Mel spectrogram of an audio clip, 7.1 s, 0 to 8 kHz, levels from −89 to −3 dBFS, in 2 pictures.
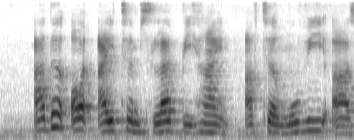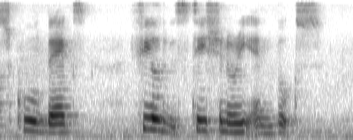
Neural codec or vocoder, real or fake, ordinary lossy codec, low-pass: none; real; none; 7.2 kHz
